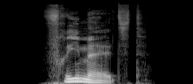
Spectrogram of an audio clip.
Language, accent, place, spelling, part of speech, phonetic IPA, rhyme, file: German, Germany, Berlin, friemelst, verb, [ˈfʁiːml̩st], -iːml̩st, De-friemelst.ogg
- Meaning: second-person singular present of friemeln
